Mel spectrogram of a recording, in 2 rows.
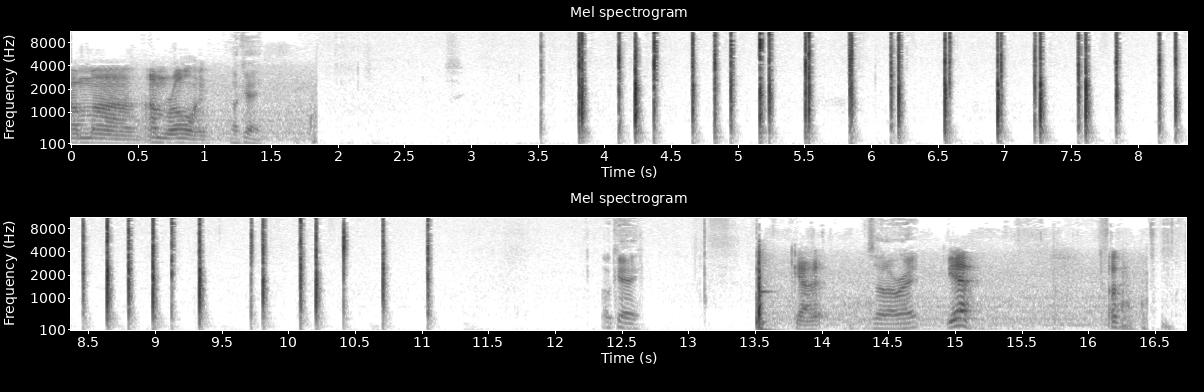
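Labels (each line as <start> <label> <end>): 0.0 Two men are talking clearly. 1.9
3.5 Hands clapping unrhythmically in a studio. 11.1
12.3 A man is speaking. 12.7
13.1 A brief static snap is heard. 13.2
13.5 A brief, loud thud on plastic. 13.6
13.6 Two men are talking with overlapping noises. 16.7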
